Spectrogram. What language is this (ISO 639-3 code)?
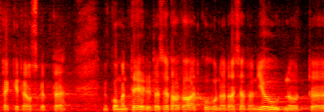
est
